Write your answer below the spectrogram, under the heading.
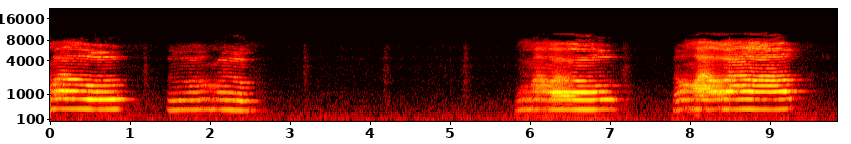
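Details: Indoor cat wanting a closed door opened gives four loud, clear meows: two close together, a silent pause of about three seconds, then two more, each roughly a second long and strongly harmonic.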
